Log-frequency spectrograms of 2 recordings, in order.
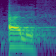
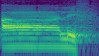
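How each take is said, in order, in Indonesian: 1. Vokalnya dibaca satu harakat. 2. Vokalnya dibaca dua harakat. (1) "Itu yang dibaca satu harakat" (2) "kalau jadi dua dia alif"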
